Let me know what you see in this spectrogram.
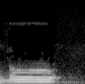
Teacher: Juga dengan ba berharakat dhammah yang tadinya bu, kemudian karena setelahnya ada huruf waw sukun menjadi bu, dua harakat. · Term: mad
